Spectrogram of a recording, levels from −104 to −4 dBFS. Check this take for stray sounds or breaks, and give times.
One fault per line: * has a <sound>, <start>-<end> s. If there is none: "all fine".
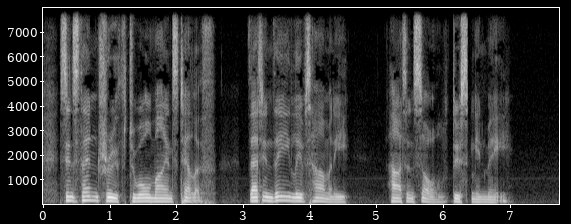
* has a dropout, 6.4-6.4 s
